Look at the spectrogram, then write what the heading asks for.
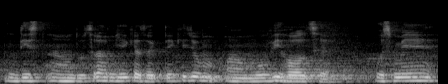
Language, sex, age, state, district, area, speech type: Hindi, male, 30-45, Bihar, Darbhanga, rural, spontaneous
